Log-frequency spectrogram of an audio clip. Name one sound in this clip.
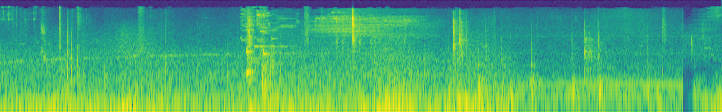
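Footsteps thud quickly across a hard floor and up stairs.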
